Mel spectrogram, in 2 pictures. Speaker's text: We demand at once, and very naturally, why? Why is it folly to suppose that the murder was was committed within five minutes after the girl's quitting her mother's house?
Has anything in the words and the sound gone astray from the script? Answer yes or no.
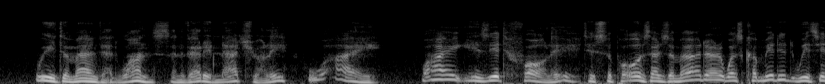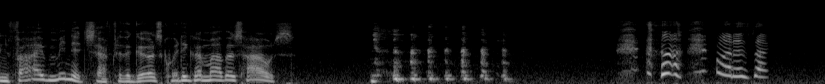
yes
